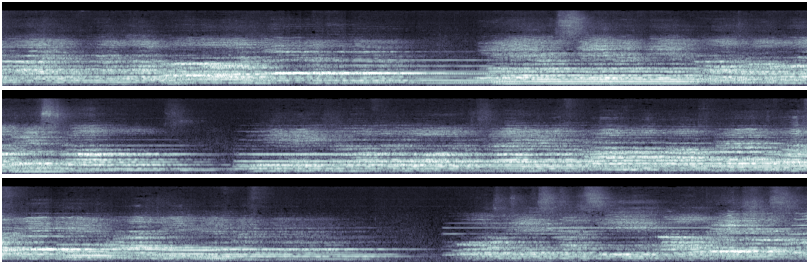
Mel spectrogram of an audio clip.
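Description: Church choir singing a psalm to Anglican chant in harmony, the text declaimed on held chords, with two short breaks, about halfway through and near the end, between phrases of the chant.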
